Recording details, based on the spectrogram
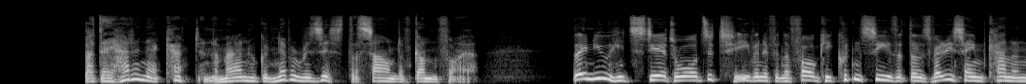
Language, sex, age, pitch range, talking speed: English, male, 50-69, 150-200 Hz, 205 wpm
